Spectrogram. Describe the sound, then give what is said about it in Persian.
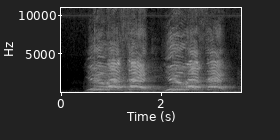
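A loud crowd of Donald Trump supporters in Florida cheers as the media announce the unofficial US presidential election result. Many voices rise together in rhythmic, chant-like bursts, with two pairs of swelling shouts and brief dips between them. “شادمانی هواداران دونالد ترامپ در لحظه‌ای که رسانه‌ها نتیجه غیر رسمی انتخابات آمریکا را اعلان کردند.”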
